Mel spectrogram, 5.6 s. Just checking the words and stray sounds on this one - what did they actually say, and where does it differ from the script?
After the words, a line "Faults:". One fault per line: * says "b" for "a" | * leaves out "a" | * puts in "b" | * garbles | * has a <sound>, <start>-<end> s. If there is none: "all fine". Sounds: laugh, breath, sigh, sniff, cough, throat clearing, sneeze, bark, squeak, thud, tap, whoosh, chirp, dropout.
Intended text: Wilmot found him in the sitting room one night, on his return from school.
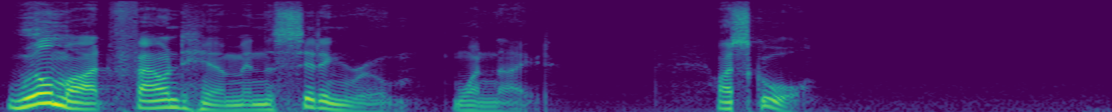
Wilmot found him in the sitting room one night, on school.
Faults:
* leaves out "his return from"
